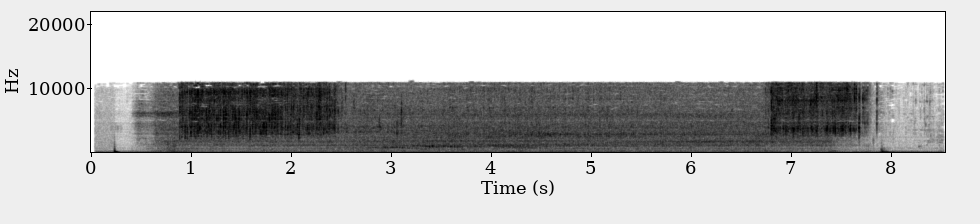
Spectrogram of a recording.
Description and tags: Torneira de água
Water running from a tap.
tap, water, running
